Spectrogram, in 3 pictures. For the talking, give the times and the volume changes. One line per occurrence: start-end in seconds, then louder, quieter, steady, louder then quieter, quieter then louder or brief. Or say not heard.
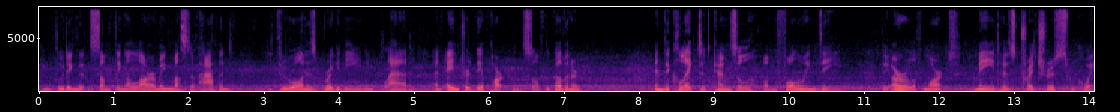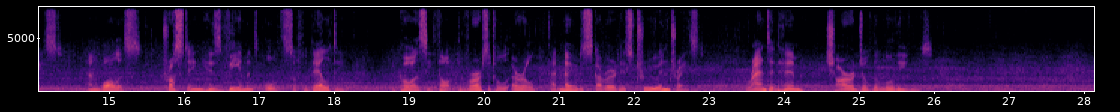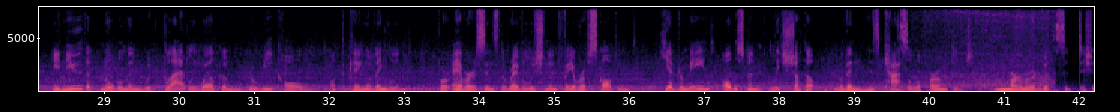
0.0-7.3 steady
8.2-22.9 steady
23.5-25.9 brief
28.3-42.1 steady.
